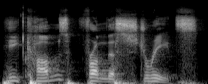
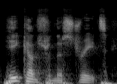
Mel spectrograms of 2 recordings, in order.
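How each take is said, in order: First: It is said louder. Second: It is said at normal loudness.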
